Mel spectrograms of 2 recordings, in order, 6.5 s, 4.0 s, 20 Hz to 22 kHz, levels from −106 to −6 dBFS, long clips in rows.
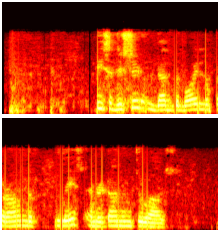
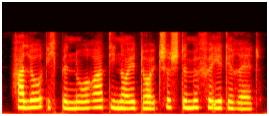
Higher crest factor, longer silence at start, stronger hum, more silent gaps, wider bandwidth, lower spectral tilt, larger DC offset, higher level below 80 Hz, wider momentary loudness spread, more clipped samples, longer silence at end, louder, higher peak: about the same, 14 dB vs 16 dB; about the same, 0.1 s vs 0 s; neither; neither; about the same, 8 kHz vs 7.6 kHz; about the same, -5 dB/octave vs -4.5 dB/octave; neither; first, -46 dBFS vs -64 dBFS; first, 15 LU vs 6 LU; neither; first, 0.7 s vs 0.05 s; first, -15 LUFS vs -26 LUFS; first, -2 dBFS vs -10 dBFS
